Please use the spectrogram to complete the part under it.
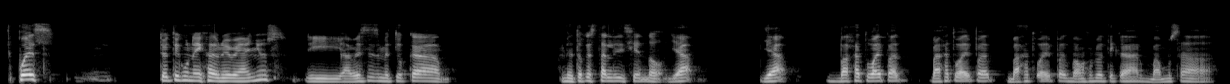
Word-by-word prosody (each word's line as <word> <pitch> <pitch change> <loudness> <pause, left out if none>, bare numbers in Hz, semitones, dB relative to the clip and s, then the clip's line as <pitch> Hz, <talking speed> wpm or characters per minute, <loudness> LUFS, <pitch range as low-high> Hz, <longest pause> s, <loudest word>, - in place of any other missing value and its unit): Pues, 225 -5 +7 0.2
mm, 170 +7 -22 0.5
yo 180 -2 +2
tengo 195 0 +3
una 175 -2 +3
hija 170 +1 +4
de 160 - +5
9 150 -1 +4
años 195 +9 -1 0.2
y 140 -2 -1
a 130 -1 -1
veces 145 +5 -2
me 150 -2 -2
toca 155 -1 +1 1.2
me 145 -1 0
toca 155 +3 0
estarle 160 0 +1
diciendo: 135 - -2
"Ya, - - +1 0.6
ya, - - +2 0.3
baja 150 +3 0
tu 160 -1 +3
iPad, 165 +3 0 0.2
baja 140 +4 -1
tu 85 - +1
iPad, 155 - -1
baja 155 - -3
tu 145 - -4
iPad, 80 - -3
vamos 135 0 -3
a - - -6
platicar, 140 - -3
vamos 130 +4 -6
a 140 -2 -4
150 Hz, 165 wpm, -23 LUFS, 140-165 Hz, 1.2 s, Pues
